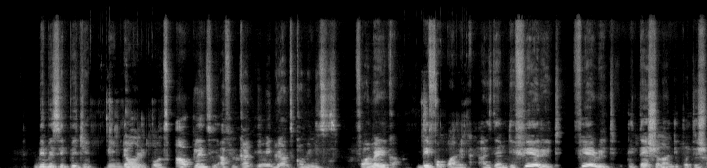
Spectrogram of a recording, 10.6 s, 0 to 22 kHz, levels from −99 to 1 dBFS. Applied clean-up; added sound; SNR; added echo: neural mask model Resemble Enhance denoiser.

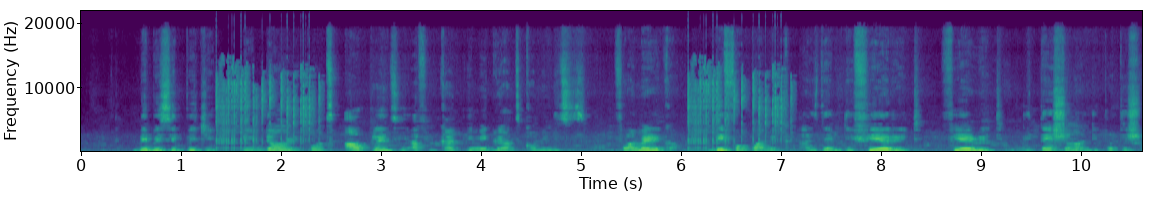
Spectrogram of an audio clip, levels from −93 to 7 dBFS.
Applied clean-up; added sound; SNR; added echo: none; Fart; 14 dB; none.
